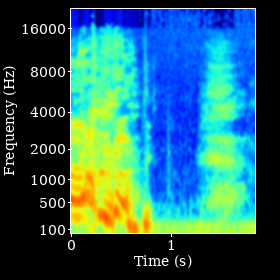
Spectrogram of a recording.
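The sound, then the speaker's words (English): A single sneeze: a voiced, drawn-out wind-up sliding downward in pitch, ending in a short sharp burst, followed by quiet room tone. “I'm going to sneeze.”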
